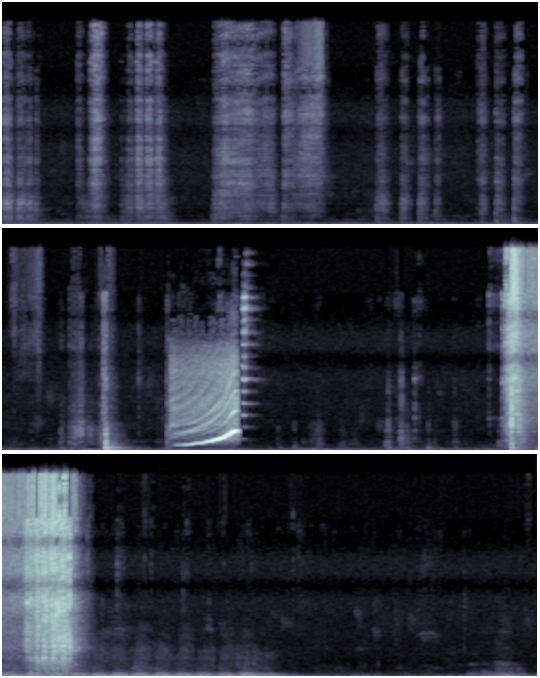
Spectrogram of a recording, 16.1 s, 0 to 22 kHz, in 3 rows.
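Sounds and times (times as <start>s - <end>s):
air squealing from balloon neck: 7.1s - 7.8s.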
